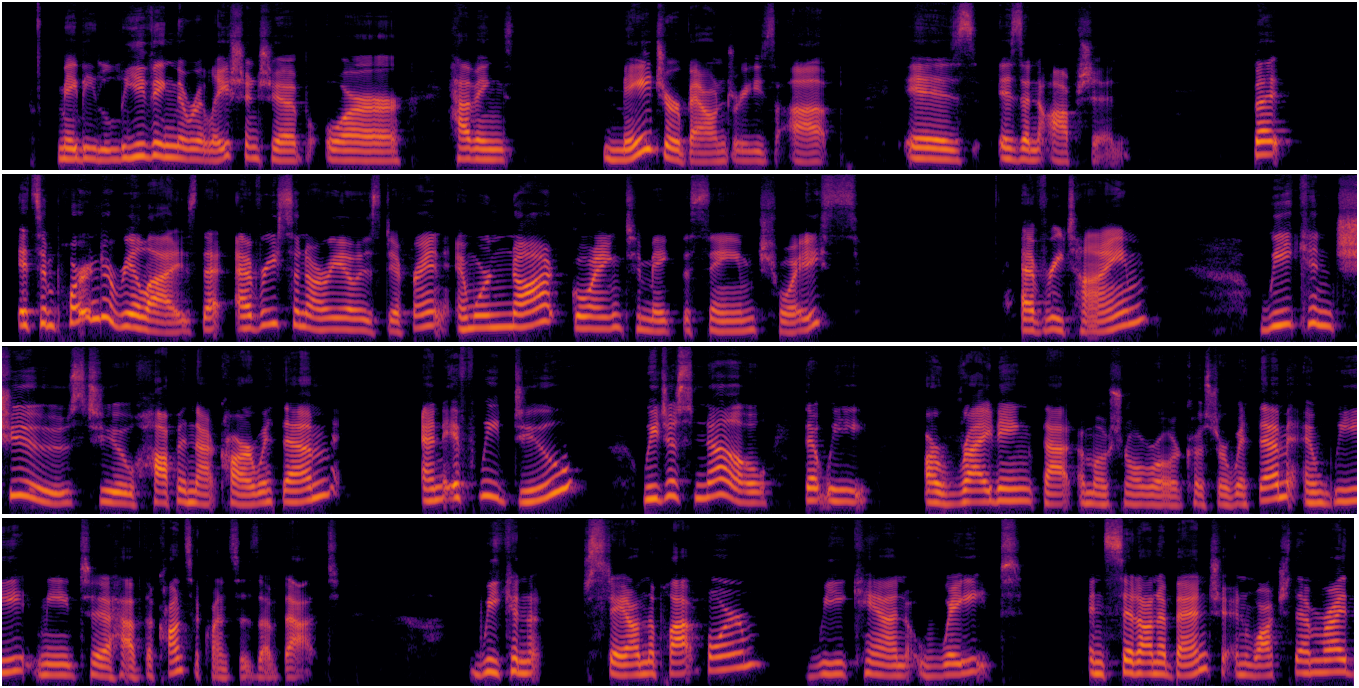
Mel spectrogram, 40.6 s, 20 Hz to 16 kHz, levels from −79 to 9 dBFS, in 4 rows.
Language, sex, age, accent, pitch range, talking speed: English, female, 30-49, American, 185-250 Hz, 130 wpm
